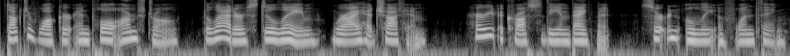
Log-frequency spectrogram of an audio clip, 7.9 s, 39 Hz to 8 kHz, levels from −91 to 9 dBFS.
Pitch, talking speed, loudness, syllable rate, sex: 170 Hz, 165 wpm, -20 LUFS, 5.4 syllables/s, female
